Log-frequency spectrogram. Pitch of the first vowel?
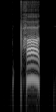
falling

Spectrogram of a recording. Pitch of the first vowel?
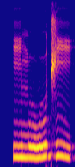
low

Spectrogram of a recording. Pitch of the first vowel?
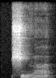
falling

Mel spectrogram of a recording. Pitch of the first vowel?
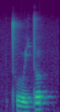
low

